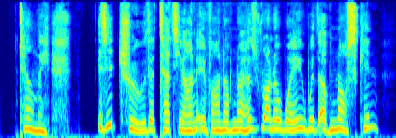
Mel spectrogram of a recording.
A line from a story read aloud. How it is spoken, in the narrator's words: she asked hurriedly in a breaking voice, looking pale and frightened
